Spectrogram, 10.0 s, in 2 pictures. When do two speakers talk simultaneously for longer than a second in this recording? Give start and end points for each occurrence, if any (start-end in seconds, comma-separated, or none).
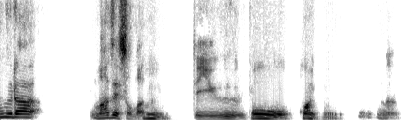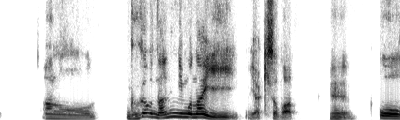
none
